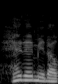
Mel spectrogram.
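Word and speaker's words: חרם: 이것을 히브리어로 헤렘이라 그럽니다. 헤렘이라고 발음하는데 헤렘 다 드리는 거예요.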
